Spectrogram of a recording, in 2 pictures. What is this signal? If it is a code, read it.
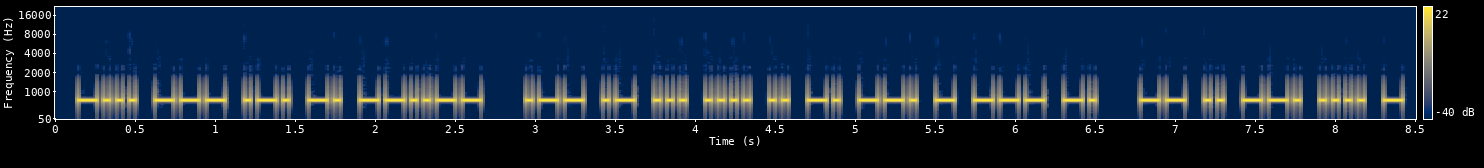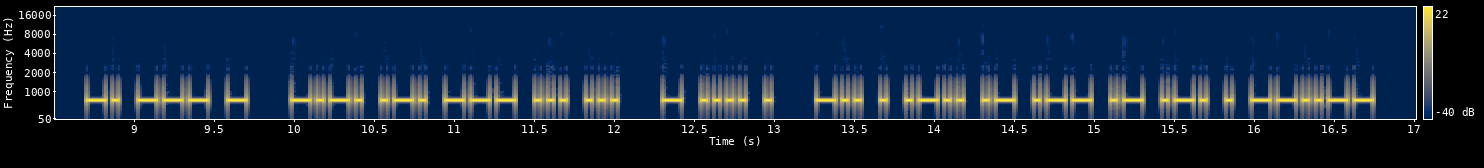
Morse code, heard as a keyed tone, about 30 wpm, 700 Hz. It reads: BORN, WASHINGTON MIGHT NOT CROSS THE DELAWARE,
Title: A Sound Of Thunder 30wpm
